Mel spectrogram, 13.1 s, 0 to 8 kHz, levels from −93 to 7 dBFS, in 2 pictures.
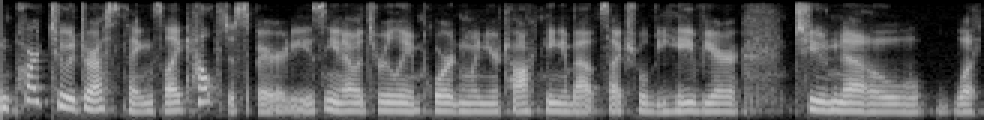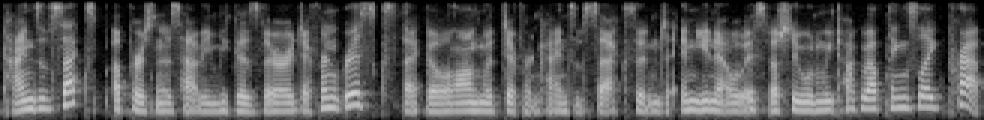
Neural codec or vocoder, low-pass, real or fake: vocoder, 22.05 kHz, 80 mel bands, HiFi-GAN; 7.2 kHz; fake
